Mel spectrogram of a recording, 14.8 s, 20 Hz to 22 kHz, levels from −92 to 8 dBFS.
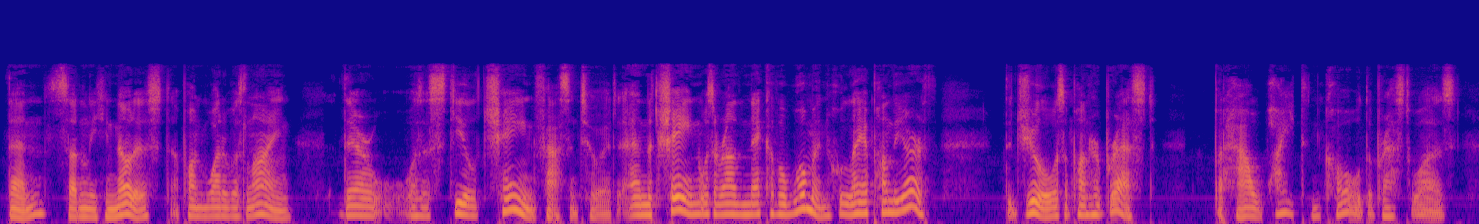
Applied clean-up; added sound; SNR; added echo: none; none; none; none.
